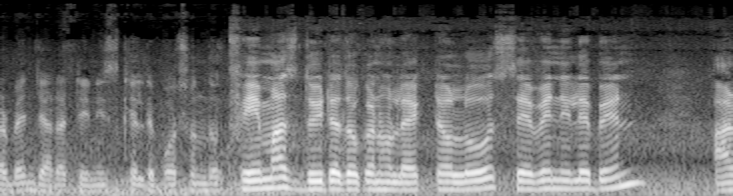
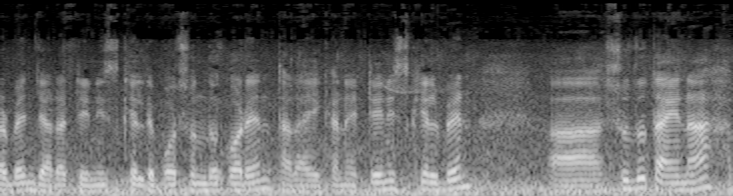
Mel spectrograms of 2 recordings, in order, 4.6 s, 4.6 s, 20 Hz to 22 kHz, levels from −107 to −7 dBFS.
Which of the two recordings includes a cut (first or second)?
first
